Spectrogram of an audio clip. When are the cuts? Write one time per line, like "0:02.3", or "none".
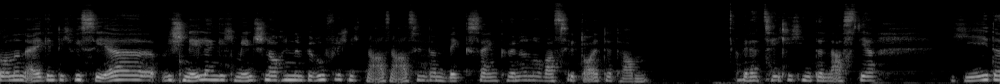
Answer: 0:03.5
0:03.9
0:05.7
